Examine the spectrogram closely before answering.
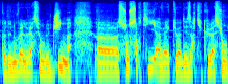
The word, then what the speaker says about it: GM: 79 donc dit gm enfin ça se prononce jim et c'est un kit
